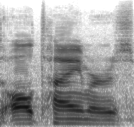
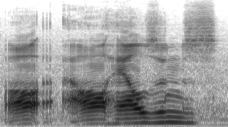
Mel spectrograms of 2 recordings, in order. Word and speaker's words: Alzheimer's: Everybody says all-timers, but I don't want to make everybody mad because that's not how you pronounce it. So it's the Alzheimer's, Alzheimer's.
